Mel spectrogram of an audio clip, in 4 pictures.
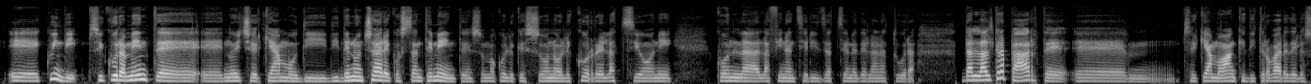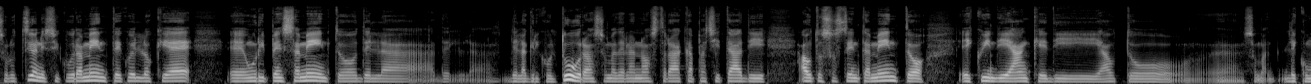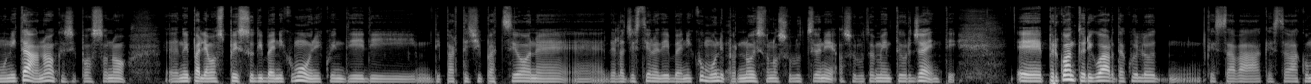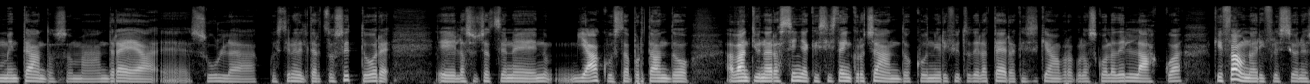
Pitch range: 140-155 Hz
